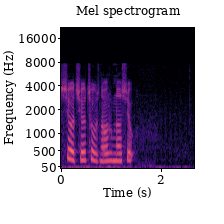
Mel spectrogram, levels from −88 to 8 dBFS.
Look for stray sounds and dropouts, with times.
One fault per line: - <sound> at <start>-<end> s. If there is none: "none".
none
